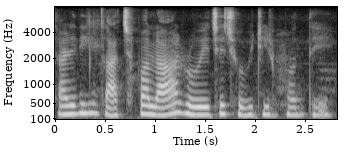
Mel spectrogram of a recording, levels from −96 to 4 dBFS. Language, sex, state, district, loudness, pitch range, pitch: Bengali, female, West Bengal, Alipurduar, -16 LUFS, 200-225 Hz, 205 Hz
